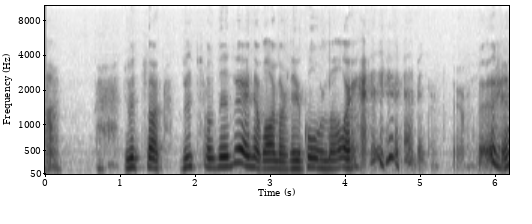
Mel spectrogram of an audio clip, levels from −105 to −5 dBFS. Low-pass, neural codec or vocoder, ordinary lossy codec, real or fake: none; autoencoder, 22.05 kHz, a latent of 192 numbers a frame, VITS, trained on one speaker; none; fake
